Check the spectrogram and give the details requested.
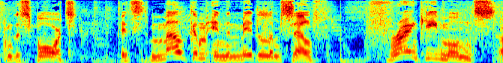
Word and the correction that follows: Muniz: Oh, how do you pronounce his name? – Munitz. – Frankie Muniz.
